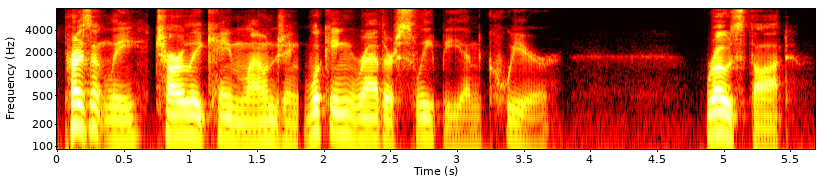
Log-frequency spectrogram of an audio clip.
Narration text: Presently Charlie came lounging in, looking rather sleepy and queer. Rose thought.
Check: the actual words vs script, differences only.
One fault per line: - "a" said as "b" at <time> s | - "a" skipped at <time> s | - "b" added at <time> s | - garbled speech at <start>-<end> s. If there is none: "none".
- "in" skipped at 1.8 s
